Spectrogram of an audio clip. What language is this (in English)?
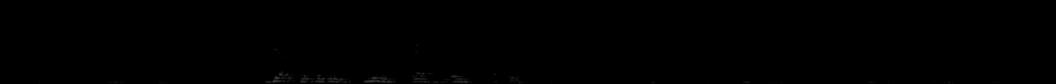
Russian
